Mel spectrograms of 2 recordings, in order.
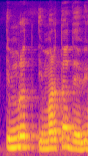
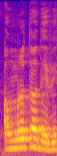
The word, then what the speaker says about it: इमरता देवी: जो उस गांव की एक महिला जिनको इमरता देवी उनका नाम था, इमरता देवी, जिसे उच्चारण के रूप में आजकल किताबों में अमृता देवी के नाम से पढ़ते हैं, जबकि इमरता देवी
